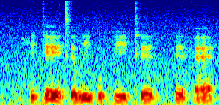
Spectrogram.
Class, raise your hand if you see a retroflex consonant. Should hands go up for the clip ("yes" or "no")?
no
